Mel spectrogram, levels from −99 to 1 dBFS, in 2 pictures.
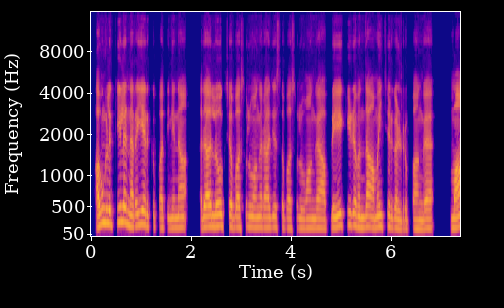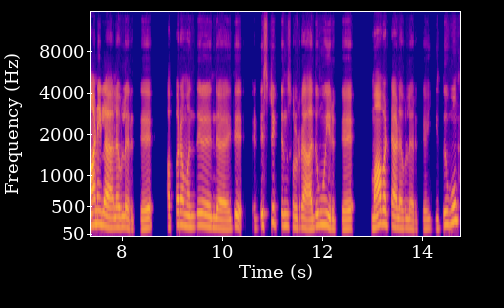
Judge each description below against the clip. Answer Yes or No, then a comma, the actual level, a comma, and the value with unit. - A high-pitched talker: No, medium, 170 Hz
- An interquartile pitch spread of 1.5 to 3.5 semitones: No, average, 3.9 semitones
